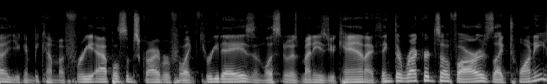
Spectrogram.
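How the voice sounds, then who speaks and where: A man speaks very fast at a medium pitch with ordinary pitch variation, in a dry, close sound with no echo. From Chicago suburbs, US Midwest. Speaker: true crime podcast co-host. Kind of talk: casual chat.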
